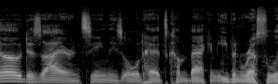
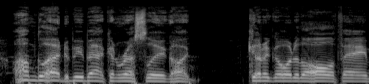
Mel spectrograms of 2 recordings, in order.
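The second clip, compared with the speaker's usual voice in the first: put-on breathless voice, higher pitch; 7 semitones higher, 4 dB louder than usual. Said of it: "He was, like, winded".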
